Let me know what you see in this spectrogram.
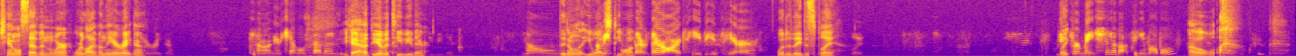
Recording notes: RBCP's Personal Prank Phone Calls Collection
